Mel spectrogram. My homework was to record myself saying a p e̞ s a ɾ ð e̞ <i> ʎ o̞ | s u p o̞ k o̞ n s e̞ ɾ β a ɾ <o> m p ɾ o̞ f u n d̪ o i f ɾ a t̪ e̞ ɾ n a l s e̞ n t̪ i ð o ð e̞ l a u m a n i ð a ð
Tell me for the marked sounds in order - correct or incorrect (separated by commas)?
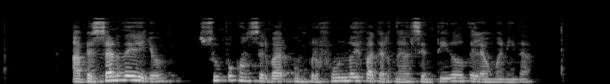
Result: incorrect, incorrect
